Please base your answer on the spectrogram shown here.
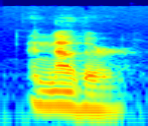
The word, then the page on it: another: American English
